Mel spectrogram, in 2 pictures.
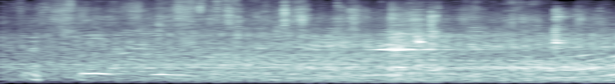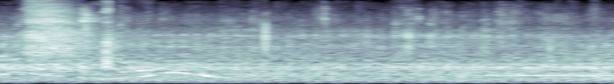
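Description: Open-bench electric trolley car running slowly around a track loop: a steady rolling noise, with a brief high tone about two seconds in.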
